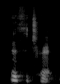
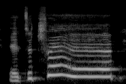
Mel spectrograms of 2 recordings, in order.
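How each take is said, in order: First: Very soft, low-key remark; understated aside. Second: High, slow, stretched-out repeat; drawn-out amazement. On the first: Host describing a show she watches, understated aside. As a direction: drop it almost under the breath. Quotes own reaction, first take quiet. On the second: Host describing a show she watches, drawn-out amazement. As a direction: stretch TRIP out long and high. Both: Retold or imitated.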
